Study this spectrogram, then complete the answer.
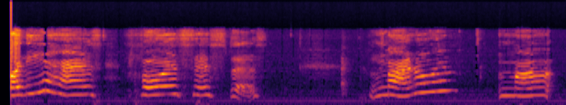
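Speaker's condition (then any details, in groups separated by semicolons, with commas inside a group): Cerebral palsy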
